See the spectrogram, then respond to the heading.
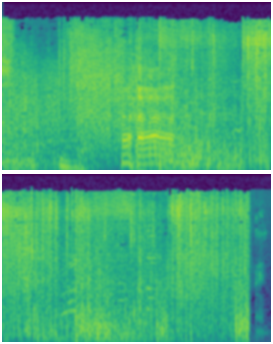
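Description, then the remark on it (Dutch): Consumer fireworks of a kind legal in the Netherlands crackle and pop in a dense, continuous barrage, loud, with rapid overlapping bursts; a person laughs over the din before it cuts off abruptly. “You can buy this at the end of the year and fire it in the streets.”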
